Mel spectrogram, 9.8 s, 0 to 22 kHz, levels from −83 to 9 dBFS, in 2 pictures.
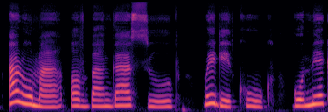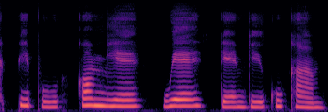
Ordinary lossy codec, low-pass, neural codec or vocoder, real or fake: none; none; autoencoder, 48 kHz, 32 numbers a frame, DAC-VAE, trained on Japanese speech; fake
